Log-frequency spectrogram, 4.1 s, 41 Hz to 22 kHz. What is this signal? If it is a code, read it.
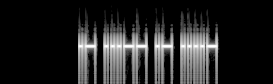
Morse code, heard as a keyed tone, about 25 wpm, 700 Hz. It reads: A3A4
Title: Common Cut Numbers - 4-Digit 25wpm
